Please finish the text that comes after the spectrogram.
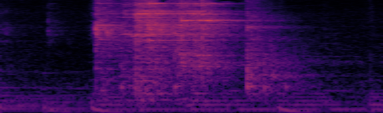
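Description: A metal measuring spoon clinks and scrapes against a bowl while sugar is measured in a kitchen, two quiet close knocks with faint rattling between them.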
